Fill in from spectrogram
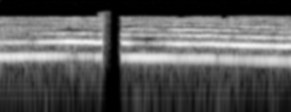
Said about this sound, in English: All right, the alarm's been sounded, but Brannigan and his boys are a long way from the Dollar Delivery building by now.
